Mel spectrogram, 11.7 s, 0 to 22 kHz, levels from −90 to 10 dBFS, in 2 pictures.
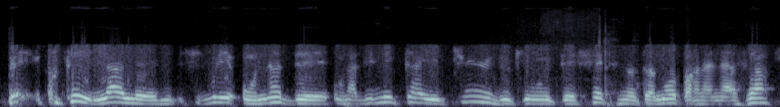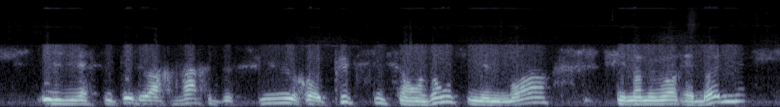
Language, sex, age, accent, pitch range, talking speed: French, male, 60-79, French, 120-180 Hz, 200 wpm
